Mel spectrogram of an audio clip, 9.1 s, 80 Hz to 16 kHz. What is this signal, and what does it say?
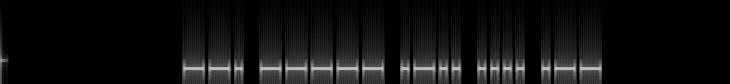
Morse code, heard as a keyed tone, about 15 wpm, 700 Hz. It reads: G0LHW
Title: DXCC-100 Call Signs - 5 Characters - 15wpm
